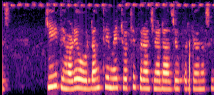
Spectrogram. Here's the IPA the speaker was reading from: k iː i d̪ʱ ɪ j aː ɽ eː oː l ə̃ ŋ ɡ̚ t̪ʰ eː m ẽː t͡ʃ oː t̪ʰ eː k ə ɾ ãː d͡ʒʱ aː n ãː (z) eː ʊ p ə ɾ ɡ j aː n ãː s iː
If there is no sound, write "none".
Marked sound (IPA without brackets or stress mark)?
z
